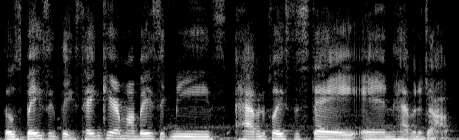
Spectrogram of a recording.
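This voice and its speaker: A woman's voice: a bass voice, steady tone, a little fast, slight background noise. Candid woman in her forties, reflective. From California. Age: 40s. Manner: reflective, candid, self-correcting. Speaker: vlogger. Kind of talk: personal storytelling vlog.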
